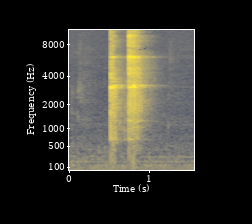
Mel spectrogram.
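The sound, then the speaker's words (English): Two quick, bright clinks of glasses of Oktoberfest-style lager touching in a toast, the second following a quarter second after the first, each leaving a high, ringing tone that fades. Another sharp sound starts just at the end. “Cheers.”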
